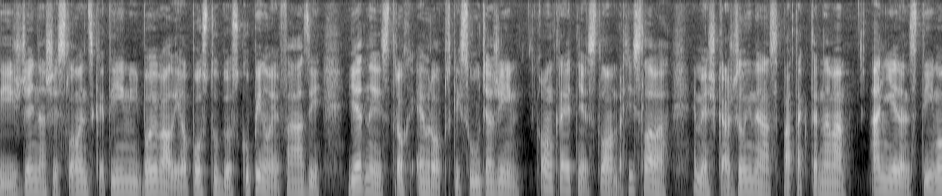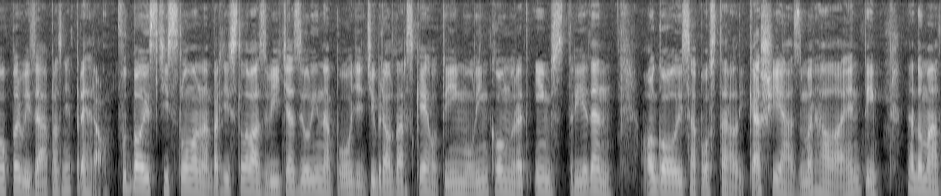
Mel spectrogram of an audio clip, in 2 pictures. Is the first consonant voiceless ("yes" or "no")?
no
